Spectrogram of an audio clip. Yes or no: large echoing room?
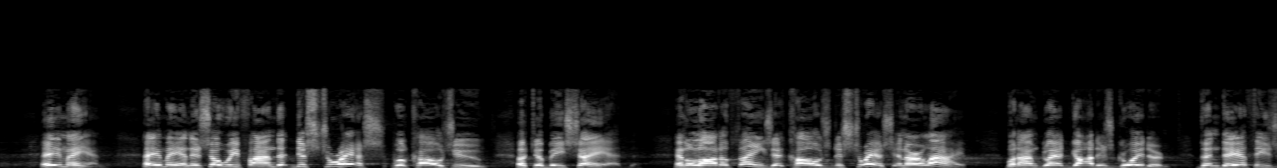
yes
